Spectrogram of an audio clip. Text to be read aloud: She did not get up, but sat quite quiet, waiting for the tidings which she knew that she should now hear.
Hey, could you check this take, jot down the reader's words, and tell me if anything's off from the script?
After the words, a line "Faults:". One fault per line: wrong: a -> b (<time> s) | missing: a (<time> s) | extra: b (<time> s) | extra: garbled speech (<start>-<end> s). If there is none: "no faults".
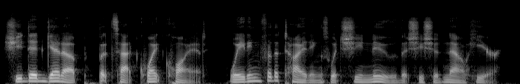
She did get up, but sat quite quiet, waiting for the tidings which she knew that she should now hear.
Faults:
missing: not (0.5 s)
